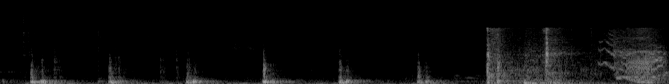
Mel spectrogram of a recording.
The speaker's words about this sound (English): Oh, our apologies for all the knocking. We thought maybe no one was here.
